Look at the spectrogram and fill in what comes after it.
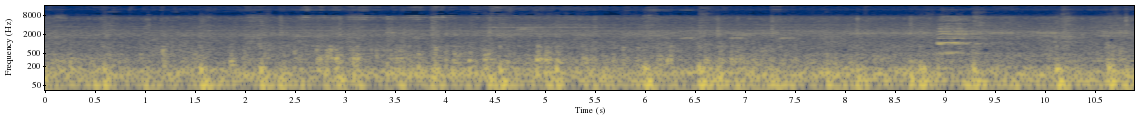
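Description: Coaches of a passenger express rolling past close by: a steady heavy rumble with the rapid clatter of wheels on the rails. A short horn toot sounds about nine seconds in.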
